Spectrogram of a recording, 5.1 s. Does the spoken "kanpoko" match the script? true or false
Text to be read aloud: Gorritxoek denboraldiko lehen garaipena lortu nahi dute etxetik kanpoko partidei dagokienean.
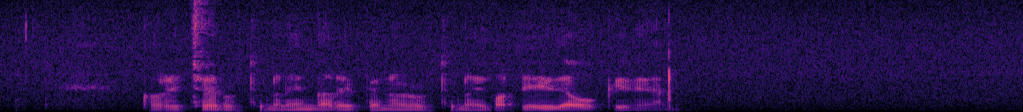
false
